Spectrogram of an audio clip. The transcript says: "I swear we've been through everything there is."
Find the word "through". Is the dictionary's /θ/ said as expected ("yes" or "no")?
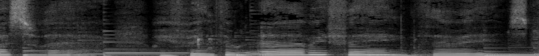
yes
